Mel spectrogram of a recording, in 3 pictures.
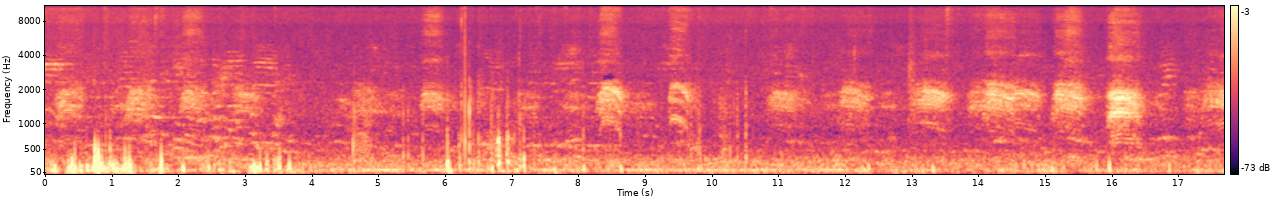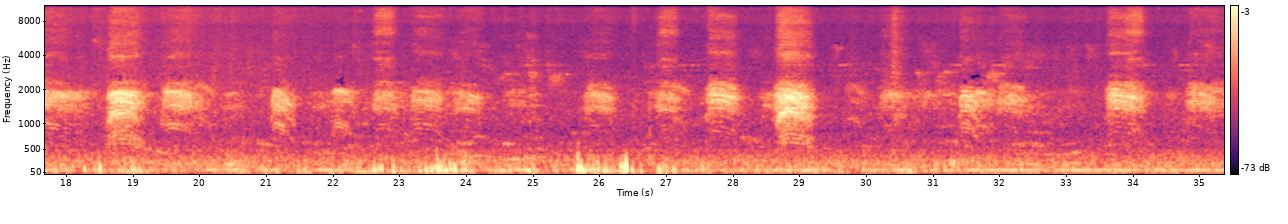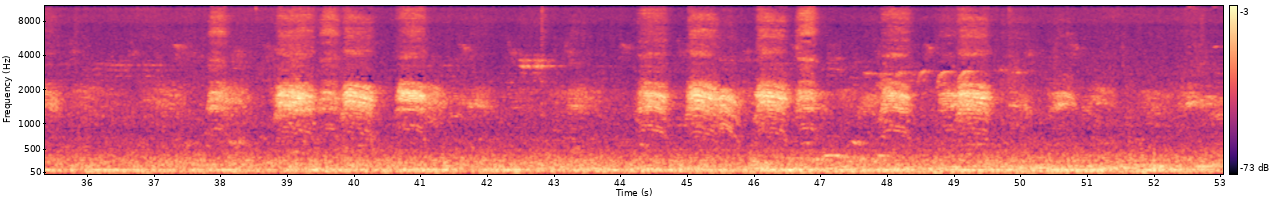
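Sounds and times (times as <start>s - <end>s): crows cawing: 5.7s - 6.4s, 8.3s - 9.9s, 10.9s - 12.5s, 13.1s - 16.6s, 17.5s - 20.4s, 21.1s - 24.4s, 25.8s - 30.8s, 31.4s - 32.5s, 33.6s - 36.1s, 37.1s - 42.2s, 43.2s - 47.3s, 47.9s - 53.0s.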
